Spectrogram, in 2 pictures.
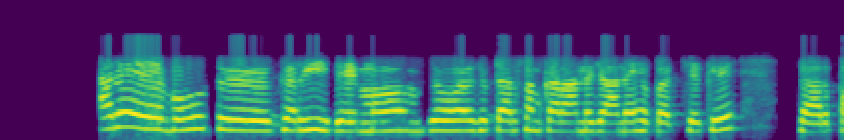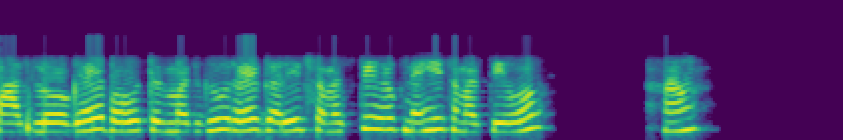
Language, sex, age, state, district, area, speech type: Hindi, female, 60+, Uttar Pradesh, Pratapgarh, rural, conversation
